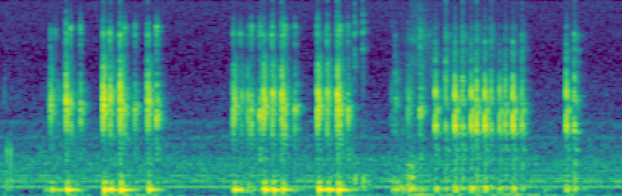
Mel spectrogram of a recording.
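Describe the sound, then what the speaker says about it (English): Fingers type on a computer keyboard during a live coding session, quick bursts of clicky keystrokes separated by short pauses, close and fairly quiet. "While I'm typing this stuff up"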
